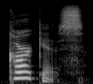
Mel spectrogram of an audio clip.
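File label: "carcass", English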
